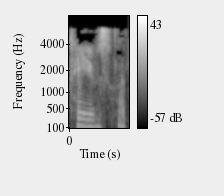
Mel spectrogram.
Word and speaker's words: Taves: Pronounced Taves. – Taves. – Doesn't look anything like it's spelled. – Thank you very much. And welcome. – Thank you. Madam Chair, members of the committee, James Taves, the acting assistant director for the cluster on seniors and people with disabilities.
